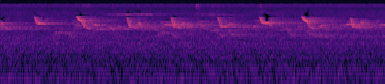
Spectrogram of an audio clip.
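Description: Faint bird chirps outdoors on a warm day, a steady series of short, high, repeated calls at an even rhythm over a soft background hiss.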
